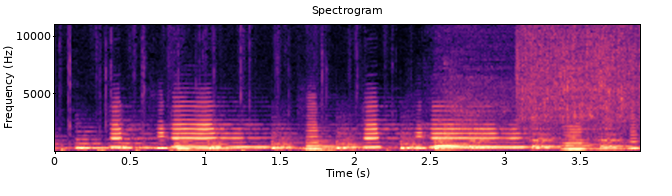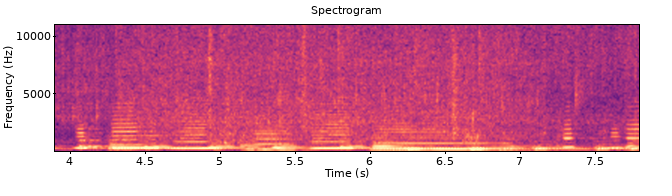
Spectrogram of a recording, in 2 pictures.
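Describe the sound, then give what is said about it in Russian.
Water splashes and washes in a large basin as toy boats, a dolphin and a submarine are played with; a hissing, bubbling wash builds from about three seconds on beneath a tinkling background melody. “Это был самый большой таз, который я нашел. Можно запускать наши игрушки в ванной.”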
